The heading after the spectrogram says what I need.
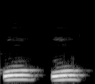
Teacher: ऊ कुठनं आलाय आपण बघितलं की ती कशातून आलाय, आपल्या ओठातून, चंबूसारखा आकार होतोय.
